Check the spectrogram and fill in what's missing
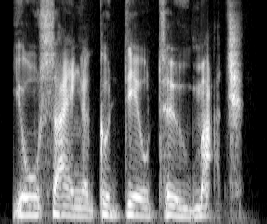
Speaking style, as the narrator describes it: growled the leader

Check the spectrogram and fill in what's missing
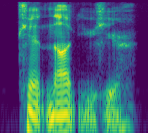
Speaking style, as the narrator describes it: I mumble

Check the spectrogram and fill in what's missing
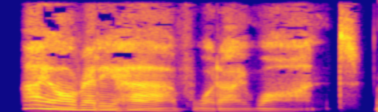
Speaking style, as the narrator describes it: the hind said coolly

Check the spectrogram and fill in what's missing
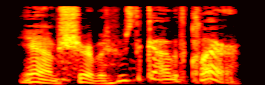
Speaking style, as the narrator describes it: David laughs

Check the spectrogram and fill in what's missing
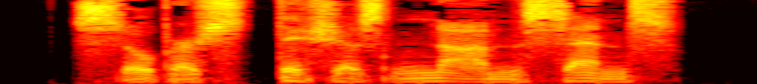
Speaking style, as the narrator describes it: he growled

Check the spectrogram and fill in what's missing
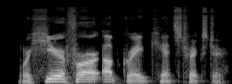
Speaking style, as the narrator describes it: Glass said, his voice impressively level given the strange harlequin behind the desk

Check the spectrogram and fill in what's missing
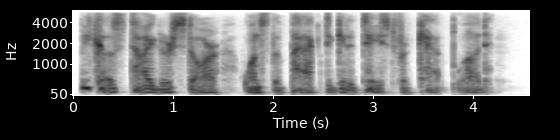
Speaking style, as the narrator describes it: he rasped

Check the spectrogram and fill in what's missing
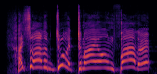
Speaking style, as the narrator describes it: he screamed

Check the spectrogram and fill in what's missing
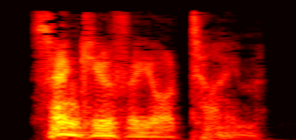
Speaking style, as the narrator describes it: growled Jean

